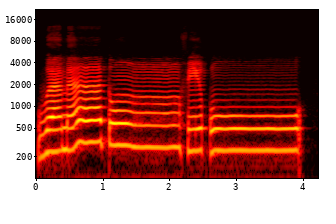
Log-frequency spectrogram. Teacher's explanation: تو بہرحال یہاں پر الف مدہ، پھر اخفا، پھر یہاں پر قاف کو موٹا رکھ کے واو مدہ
